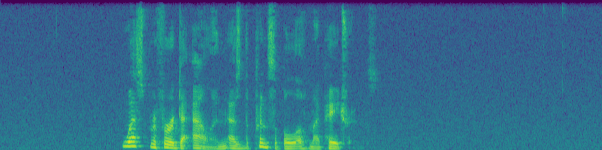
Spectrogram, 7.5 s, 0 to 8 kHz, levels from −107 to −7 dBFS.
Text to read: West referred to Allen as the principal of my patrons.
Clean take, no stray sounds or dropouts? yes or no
yes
